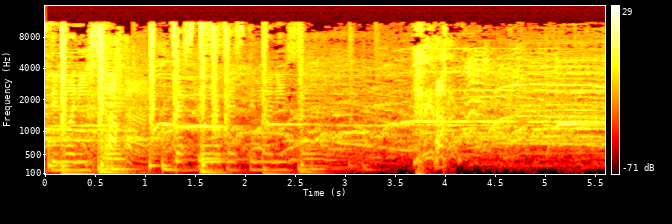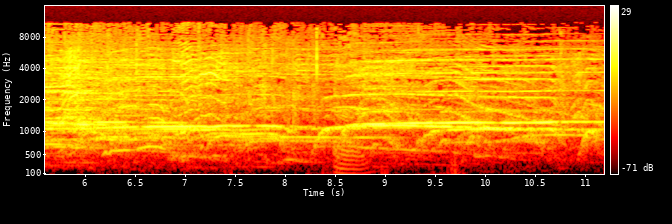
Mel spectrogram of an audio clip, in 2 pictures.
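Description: An audience in church bursts into rapid, overlapping applause to welcome a man coming up to give his testimony, then the clapping gives way to a sustained wash of cheering, whoops and excited shouting from many voices that carries on loudly to the end.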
